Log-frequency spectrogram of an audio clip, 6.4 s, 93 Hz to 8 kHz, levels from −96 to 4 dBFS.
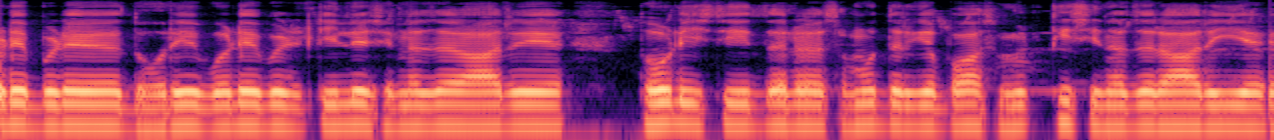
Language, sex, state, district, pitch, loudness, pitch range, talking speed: Hindi, male, Rajasthan, Bikaner, 145 Hz, -14 LUFS, 140-145 Hz, 195 wpm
